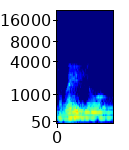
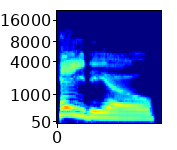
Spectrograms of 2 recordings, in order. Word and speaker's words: radio: Radio. Radio. Yeah. Okay. Okay. Thank you. Not hadio, but radio.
